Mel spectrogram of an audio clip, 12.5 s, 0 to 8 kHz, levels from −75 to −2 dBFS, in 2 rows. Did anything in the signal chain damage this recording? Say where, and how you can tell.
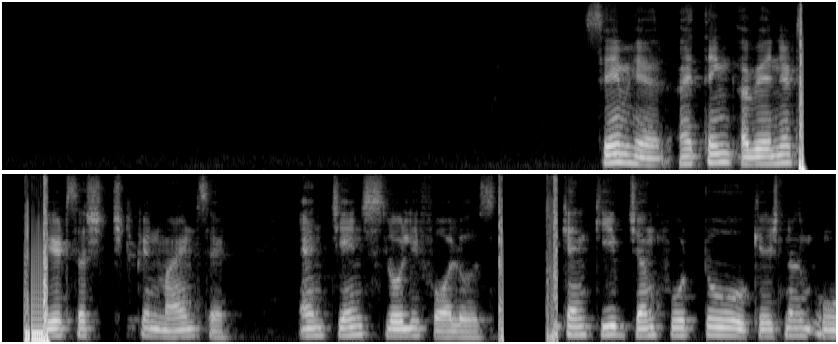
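Yes. Analogue wiring: a cable was pulled and plugged in twice, at 5.98 to 6.59 s and 9.98 to 10.42 s. Each shows a pop, near silence for 0.56 s and 0.39 s, then 60 Hz mains buzz for 0.14 s and 0.06 s as the tip made contact, and a second pop.

Network stage: a long network dropout at 6.98 to 7.20 s. The speech smears into a fading buzz for about 0.2 s, then 20 ms of silence. About 100 ms of audio never returns. This is likely a delayed packet run, with the buffer delay shifting by around 70 ms.

Jitter buffer: a slow-down at 7.45 to 7.88 s. Speech drags to 89% speed at unchanged pitch, with stretched sounds. The receiver repeated pitch periods, adding 54 ms, to rebuild its reserve.

Jitter buffer: a speed-up at 11.59 to 12.50 s. Speech runs at 109% speed, hurried but at the same pitch. Short pitch-period slices, about a tenth of a second in total, were cut to shed excess delay.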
